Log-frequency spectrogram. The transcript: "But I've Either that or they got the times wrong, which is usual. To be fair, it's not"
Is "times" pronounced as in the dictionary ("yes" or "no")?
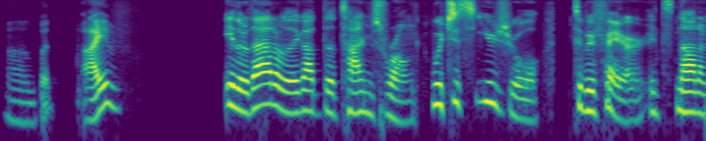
yes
